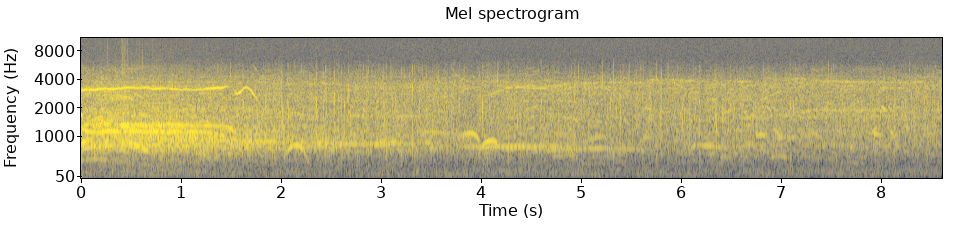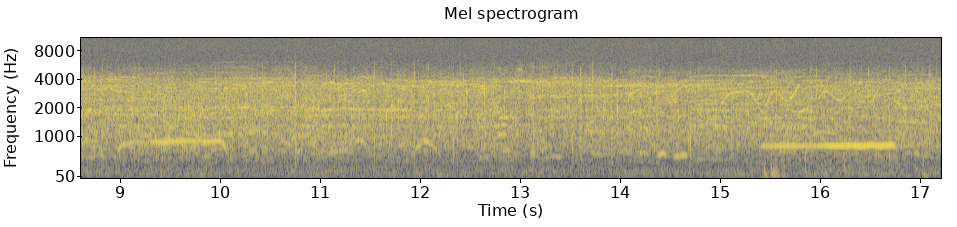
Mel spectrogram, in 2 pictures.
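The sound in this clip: An audience cheers and applauds as The Clash, from Ladbroke Grove, London, are introduced at an afternoon concert in California. The broad roar of clapping and whoops is loudest at the start, then eases into a steady wash.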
